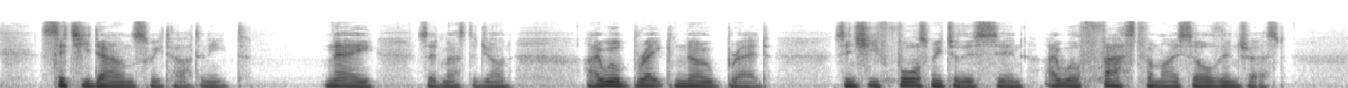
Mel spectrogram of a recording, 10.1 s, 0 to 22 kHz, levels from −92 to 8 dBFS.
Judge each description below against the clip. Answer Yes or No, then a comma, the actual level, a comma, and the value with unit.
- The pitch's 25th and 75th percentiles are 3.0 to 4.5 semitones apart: Yes, average, 3.8 semitones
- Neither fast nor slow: Yes, average, 170 wpm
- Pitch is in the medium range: No, low, 105 Hz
